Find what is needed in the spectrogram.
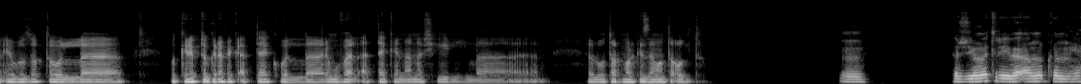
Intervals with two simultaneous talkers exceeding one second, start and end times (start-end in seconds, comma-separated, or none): none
